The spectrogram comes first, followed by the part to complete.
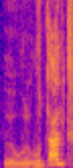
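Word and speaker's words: U Thant: 그까 1961년부터 어 그 우딴 우탄트 아고 보통 발음을 하는데 우당이 외교관이 유 사무총장을 했었고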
